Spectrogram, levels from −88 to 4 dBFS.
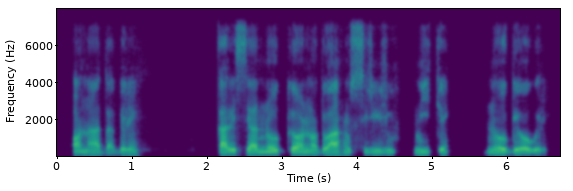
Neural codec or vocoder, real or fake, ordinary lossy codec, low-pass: autoencoder, 48 kHz, 32 numbers a frame, DAC-VAE, trained on Japanese speech; fake; none; 7.2 kHz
